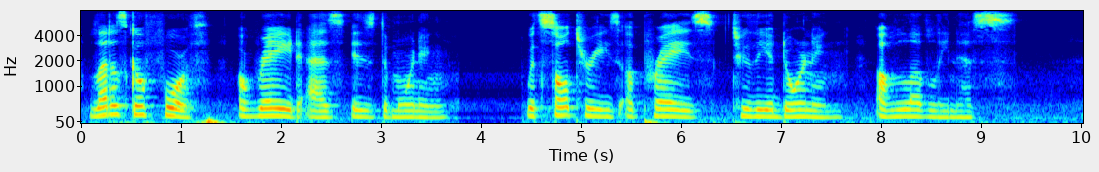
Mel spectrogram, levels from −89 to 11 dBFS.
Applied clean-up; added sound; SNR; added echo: none; none; none; none.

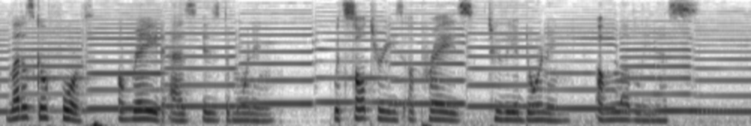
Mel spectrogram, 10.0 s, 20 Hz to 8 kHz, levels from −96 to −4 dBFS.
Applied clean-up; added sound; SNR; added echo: none; Bowed string instrument; 7 dB; none.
